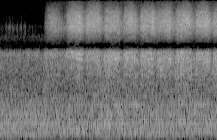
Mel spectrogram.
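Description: Sandpaper rubbed by hand along a fillet knife blade to remove belt-grinder marks, a steady rhythmic scratching in regular back-and-forth strokes, close and fairly loud with no talking.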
